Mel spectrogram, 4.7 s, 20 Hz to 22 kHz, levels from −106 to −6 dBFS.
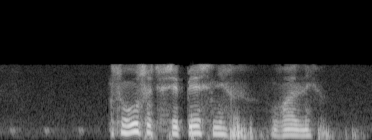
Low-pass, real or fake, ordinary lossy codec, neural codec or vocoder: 7.2 kHz; real; AAC, 16 kbps; none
